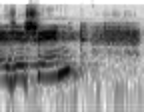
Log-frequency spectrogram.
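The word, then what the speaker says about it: adjacent: हमारा जो next word है वो है एजेसेंट। एजेसेंट मींस होता है देखिए डी साइलेंट रहता है।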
